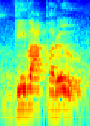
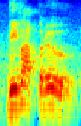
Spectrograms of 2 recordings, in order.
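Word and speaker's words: Vick VapoRub: It's pronounced Viva Peru. Viva Peru.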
